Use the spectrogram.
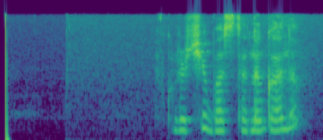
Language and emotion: Russian, neutral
